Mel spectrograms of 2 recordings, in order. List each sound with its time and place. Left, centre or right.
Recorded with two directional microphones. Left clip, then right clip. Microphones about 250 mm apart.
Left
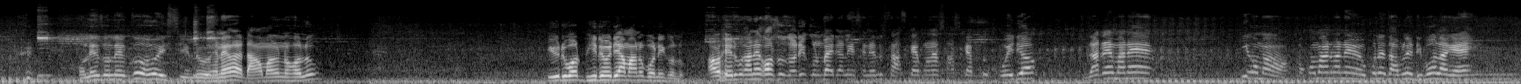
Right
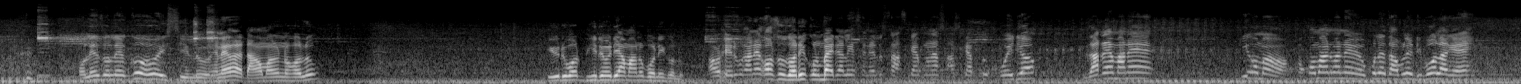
0.8 s speech: centre
5.5 s a man's voice: centre
7.7 s a man's voice: right
8.7 s speech: centre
